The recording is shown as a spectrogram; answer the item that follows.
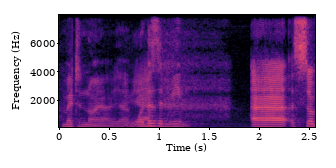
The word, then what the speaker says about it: Metanoia: And how do you pronounce the name? Metanoia. Metanoia.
